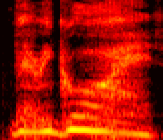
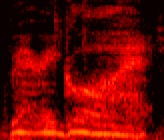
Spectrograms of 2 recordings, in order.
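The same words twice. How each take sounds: First: Slow, high, loud praise; loud excited praise. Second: Slow breathy whisper of praise; hushing a pet. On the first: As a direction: cheer the dog on warmly. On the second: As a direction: whisper it so the dogs stay calm. Hushing reactive dogs mid-training. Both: Real, not acted.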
